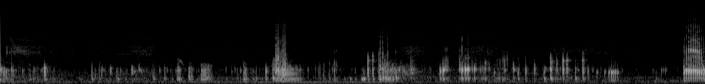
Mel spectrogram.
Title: Marshall stomach rumbling 3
